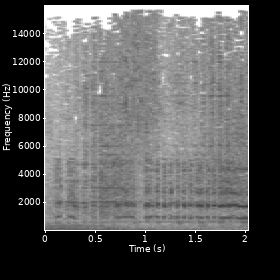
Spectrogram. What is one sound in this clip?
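A car's tyres screech as they spin on the spot.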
